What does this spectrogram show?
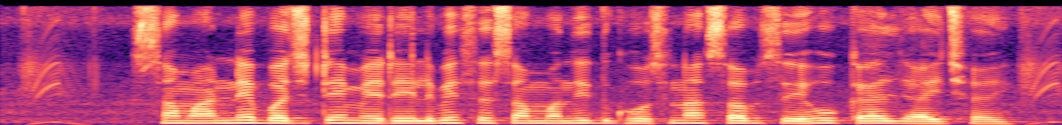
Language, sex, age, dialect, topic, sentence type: Magahi, male, 25-30, Western, banking, statement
